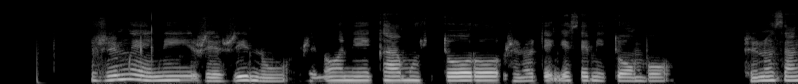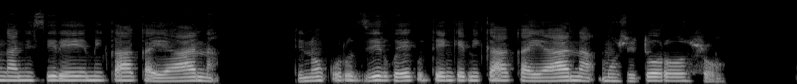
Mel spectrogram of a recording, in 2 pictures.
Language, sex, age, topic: Ndau, female, 36-49, health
